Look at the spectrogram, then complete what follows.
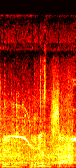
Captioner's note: applause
